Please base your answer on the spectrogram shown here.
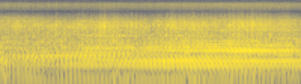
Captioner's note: engine hums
